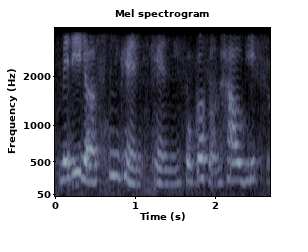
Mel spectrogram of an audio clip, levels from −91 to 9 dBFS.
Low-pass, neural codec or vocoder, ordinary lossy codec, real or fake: 3.6 kHz; codec, 24 kHz, 3 kbps, HILCodec; none; fake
